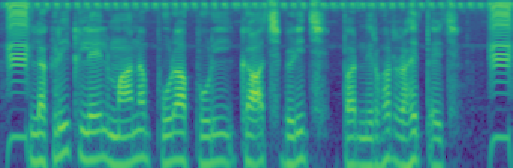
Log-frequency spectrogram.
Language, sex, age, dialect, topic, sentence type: Maithili, male, 25-30, Southern/Standard, agriculture, statement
